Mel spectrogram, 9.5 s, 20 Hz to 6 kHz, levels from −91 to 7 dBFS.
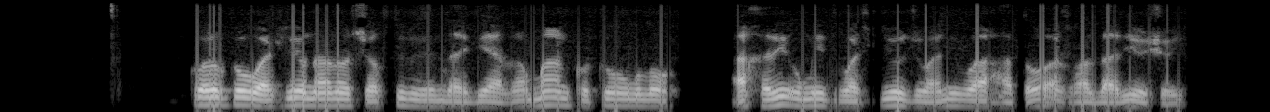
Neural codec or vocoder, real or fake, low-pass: none; real; 5.4 kHz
